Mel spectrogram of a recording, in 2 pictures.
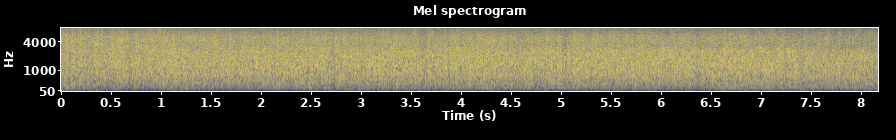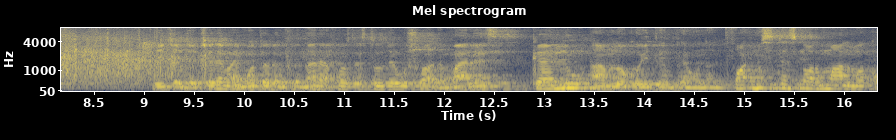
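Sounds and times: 
audience applause: 0.0s - 10.1s
speech: 9.2s - 16.3s.

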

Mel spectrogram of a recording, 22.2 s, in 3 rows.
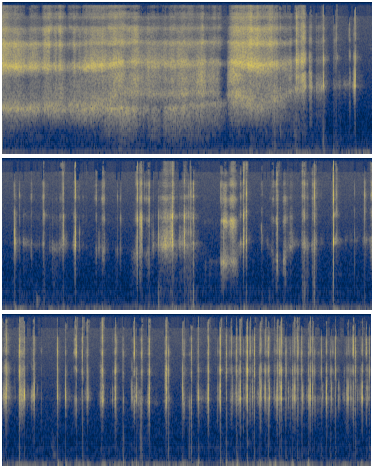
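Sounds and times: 
ear massage rubbing hiss: 0.0s - 6.0s
ear massage scratchy snips and crackles: 0.0s - 22.1s.

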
